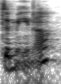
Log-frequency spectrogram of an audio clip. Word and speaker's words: DMNR: So it's abbreviated DMNR, and it's pronounced Demeanor.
